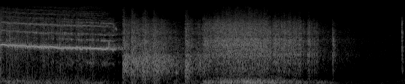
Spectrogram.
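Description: A fireworks cake fires mines with shots into the air: a high whistle that drifts slightly downward, then a sudden burst of crackling bangs that thins into a few scattered pops and fades.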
